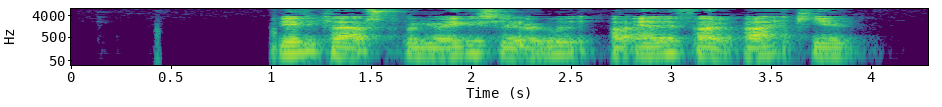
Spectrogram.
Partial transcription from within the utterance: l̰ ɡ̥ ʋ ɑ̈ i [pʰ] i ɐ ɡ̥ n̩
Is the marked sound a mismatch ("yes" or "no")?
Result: yes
